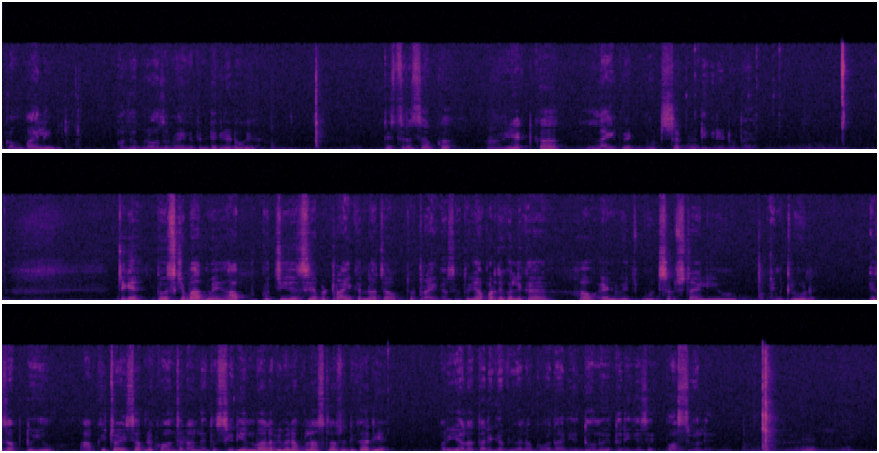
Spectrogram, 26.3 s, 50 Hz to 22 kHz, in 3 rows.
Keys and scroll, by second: 0.7 alt+Tab.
